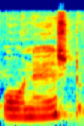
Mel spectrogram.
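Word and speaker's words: honest: तो यहां पर भी हम एच को नहीं पढ़ रहे हैं तो हम ओ एनई एसटी को पढ़ेंगे तो क्या हो जाएगा ओ से हो जाएगा ओ और एनई एसटी से हो जाएगा नेस्ट तो इसको पढ़ लेंगे ऑनेस्ट ऑनेस्ट की हिंदी मीनिंग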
